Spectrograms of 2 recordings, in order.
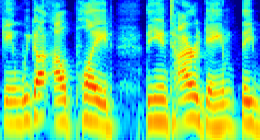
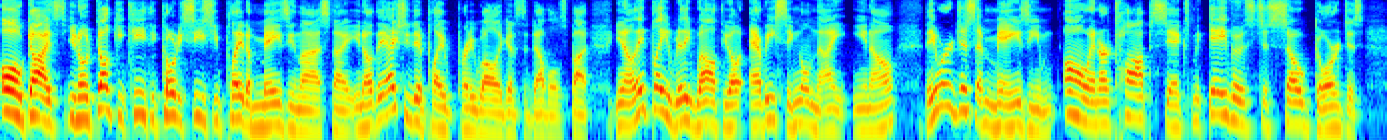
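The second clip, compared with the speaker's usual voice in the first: ordinary talk, nothing marked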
